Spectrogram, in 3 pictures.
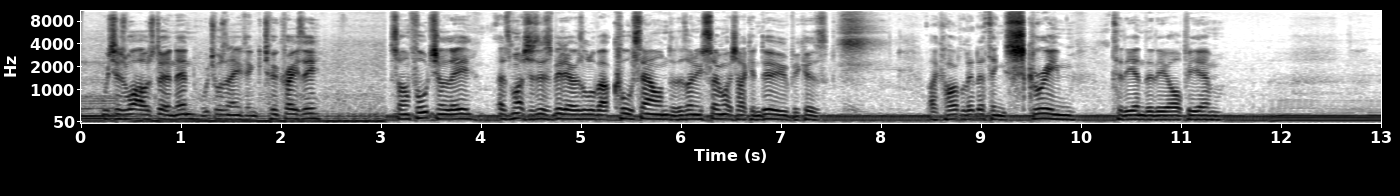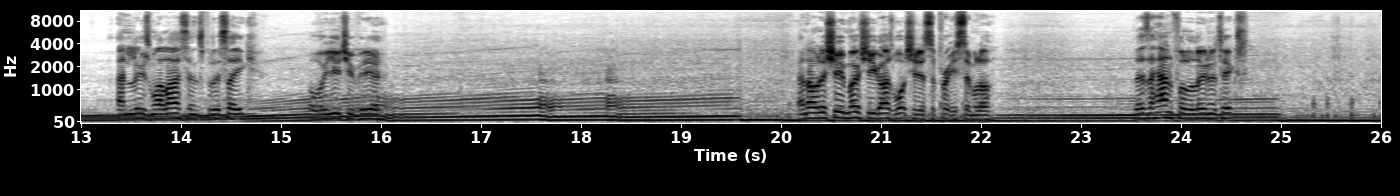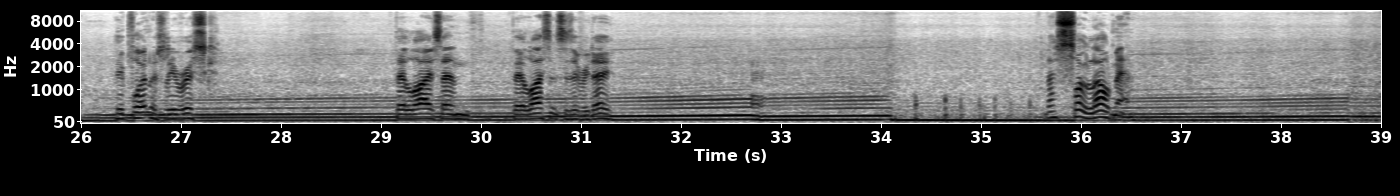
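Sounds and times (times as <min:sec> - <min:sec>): motorcycle engine pulling on road: 0:00.0 - 0:39.0
exhaust pops: 0:25.1 - 0:26.3, 0:34.1 - 0:36.4.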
